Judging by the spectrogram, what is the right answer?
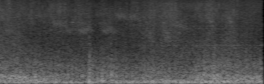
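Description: Rumbling thunder rolls steadily from a conjured lightning storm in a video game, with a constant roar like wind and surf and no clear separate claps.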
